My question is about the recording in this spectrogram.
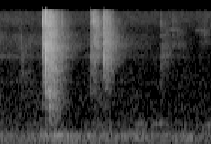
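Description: Two short, crisp snaps about half a second apart, the first louder: a communion host being broken.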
